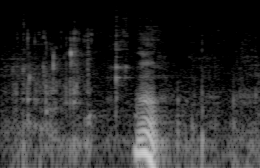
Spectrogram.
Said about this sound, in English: So I'm gonna take a little sip here, after talking to Osbury before we get into these next two recruits.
